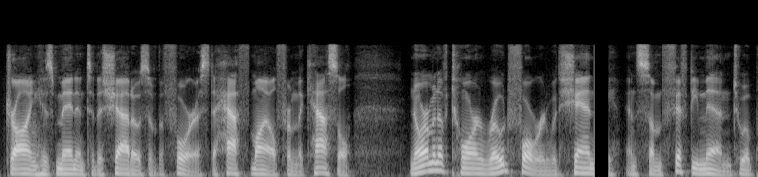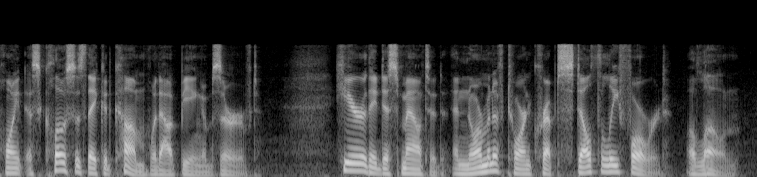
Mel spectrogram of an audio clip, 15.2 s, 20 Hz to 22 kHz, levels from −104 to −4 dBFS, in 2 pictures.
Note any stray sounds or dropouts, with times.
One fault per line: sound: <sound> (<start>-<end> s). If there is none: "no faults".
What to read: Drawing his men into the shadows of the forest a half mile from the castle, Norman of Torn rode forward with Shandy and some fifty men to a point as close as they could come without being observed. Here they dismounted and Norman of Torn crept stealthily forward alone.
sound: dropout (5.9-6.1 s)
